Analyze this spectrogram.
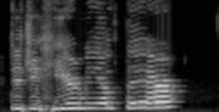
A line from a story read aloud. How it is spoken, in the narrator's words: He yelled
